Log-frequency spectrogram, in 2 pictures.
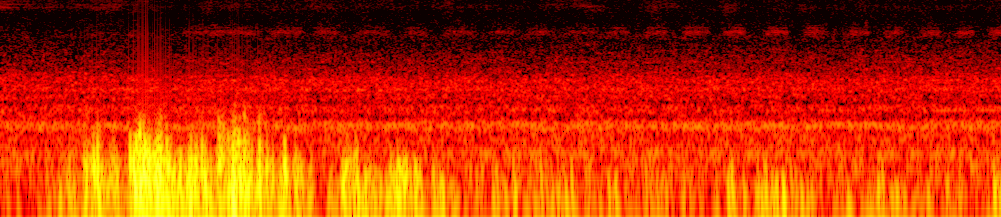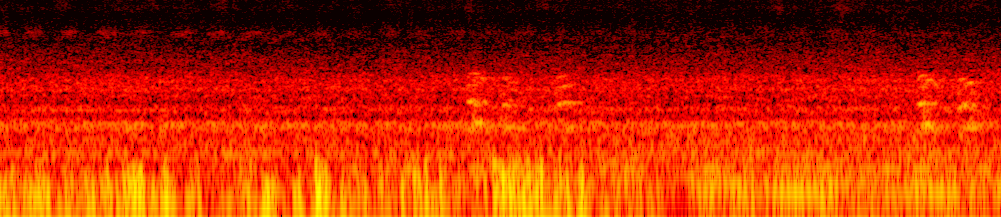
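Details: Bees foraging on a flowering cactus outside a balcony in Greece, a low, droning buzz rising and fading as insects pass close, loudest in a burst near the start, with soft background hum throughout.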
